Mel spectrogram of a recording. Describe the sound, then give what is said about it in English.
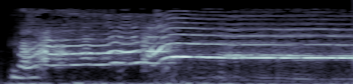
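A single loud, high-pitched scream from a person imitating comedian Chris Tucker, rising sharply and then holding a shrill, steady note for nearly two seconds, alone with no talking. “can you scream? I don't know if I can go that high.”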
